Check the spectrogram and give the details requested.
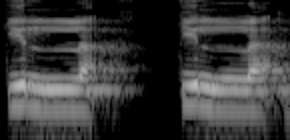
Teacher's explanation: jadi memasukkan saja dari kap ke lam. Killa gitu ya, tanpa adanya mendengung. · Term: idgham bila gunah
